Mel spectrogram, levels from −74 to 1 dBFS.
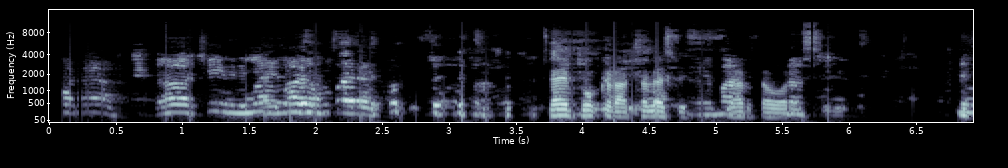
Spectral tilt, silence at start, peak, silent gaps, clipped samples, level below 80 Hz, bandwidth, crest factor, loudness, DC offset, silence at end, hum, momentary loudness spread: -4.5 dB/octave; 0.1 s; 0 dBFS; 6.57-6.61 s; under 0.1%; -56 dBFS; 11.5 kHz; 20 dB; -20 LUFS; under 0.1%; 0 s; none; 16 LU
